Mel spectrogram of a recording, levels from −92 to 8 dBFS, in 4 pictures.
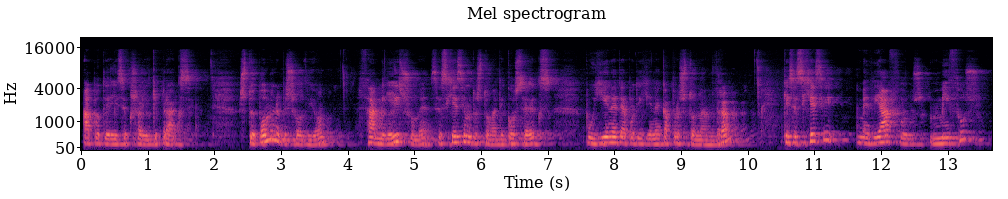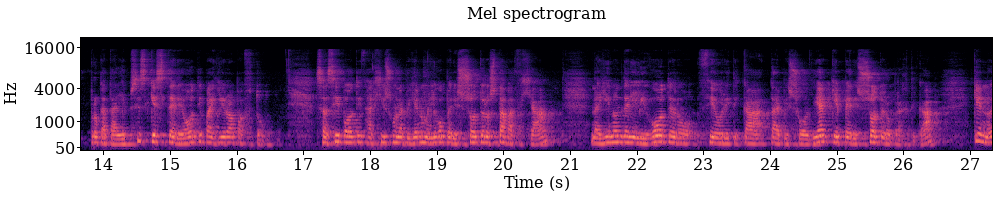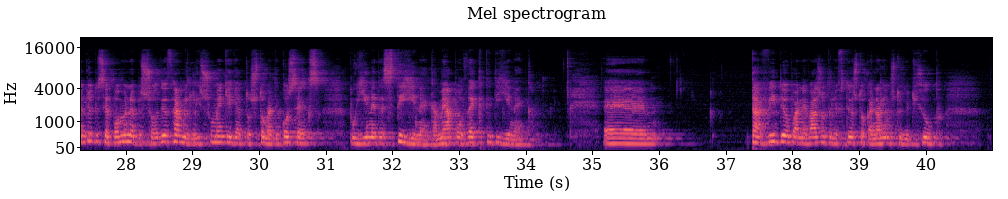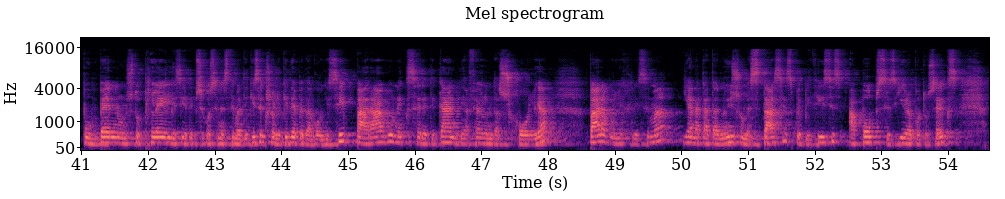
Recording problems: room echo; slight; dies away in 0.6 s
off-mic speech; somewhat distant

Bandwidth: 15 kHz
